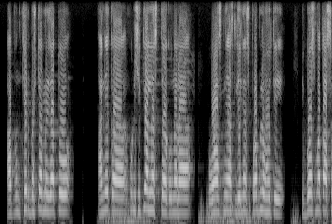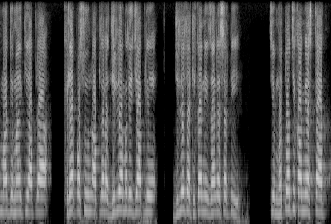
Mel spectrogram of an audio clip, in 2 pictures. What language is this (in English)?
Marathi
